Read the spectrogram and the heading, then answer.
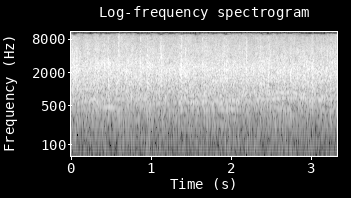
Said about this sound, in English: Somebody clap your hands with me and praise him.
